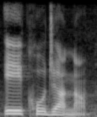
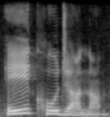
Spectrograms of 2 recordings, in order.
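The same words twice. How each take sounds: The two takes are said the same way.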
